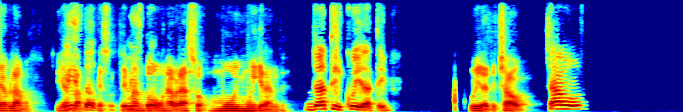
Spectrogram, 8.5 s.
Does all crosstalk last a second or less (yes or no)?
no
